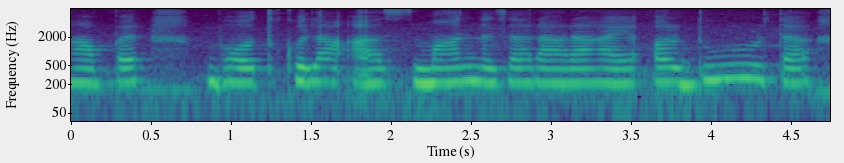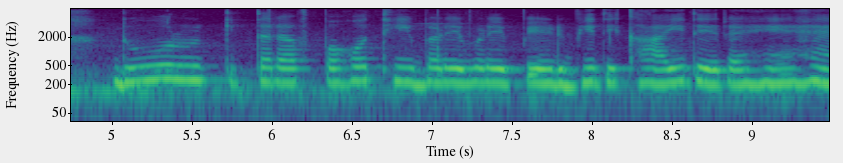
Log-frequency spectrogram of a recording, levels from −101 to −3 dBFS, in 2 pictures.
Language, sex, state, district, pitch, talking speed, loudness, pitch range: Hindi, female, Jharkhand, Sahebganj, 220 Hz, 150 wpm, -36 LUFS, 215-230 Hz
